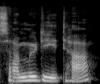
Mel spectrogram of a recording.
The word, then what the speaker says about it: mudita: The Sanskrit Pali term is mudita, and that's pronounced in a lot of different ways, but mudita.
